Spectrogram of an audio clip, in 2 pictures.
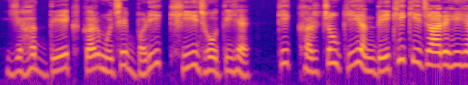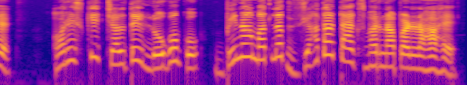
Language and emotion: Hindi, angry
